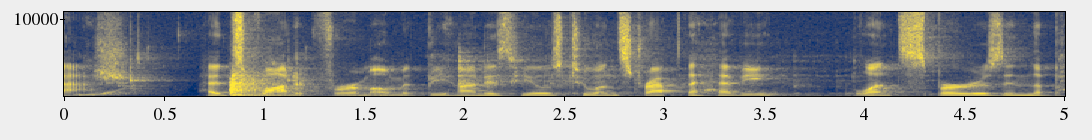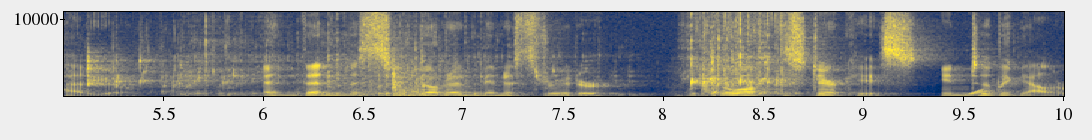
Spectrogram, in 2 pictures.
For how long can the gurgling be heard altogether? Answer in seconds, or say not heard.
10 s.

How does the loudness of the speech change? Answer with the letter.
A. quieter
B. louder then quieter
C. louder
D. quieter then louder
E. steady
E.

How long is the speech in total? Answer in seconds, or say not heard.
10 s.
